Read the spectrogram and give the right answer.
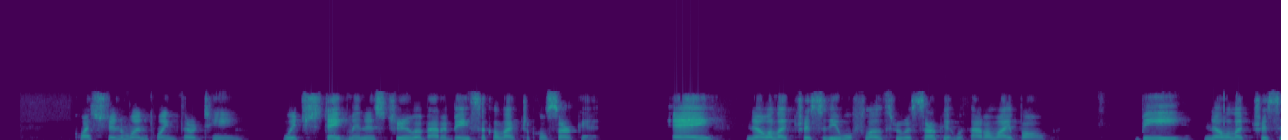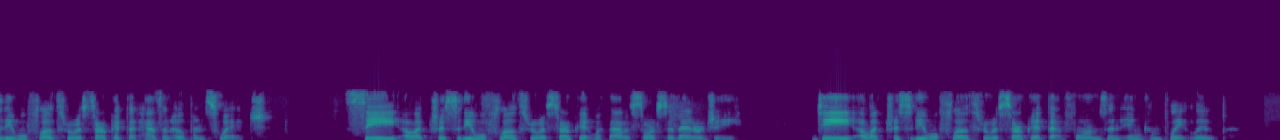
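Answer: B: No electricity will flow through a circuit that has an open switch.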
